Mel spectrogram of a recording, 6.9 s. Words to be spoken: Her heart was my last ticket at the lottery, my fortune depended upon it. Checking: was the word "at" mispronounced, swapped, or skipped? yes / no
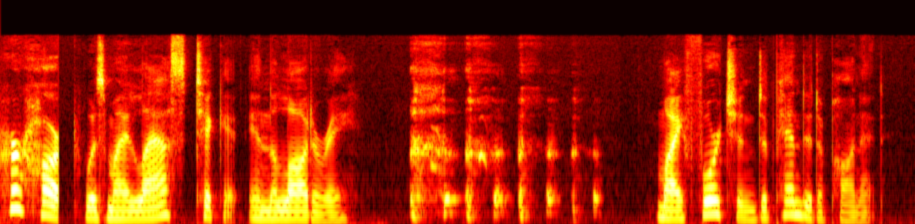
yes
